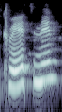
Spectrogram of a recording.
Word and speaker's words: creatinine: Um, however, if you interesting fact, if you leave creatine in water for over an hour, it turns into creatinine. That's how you pronounce it, which isn't the same thing and is a bad thing.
